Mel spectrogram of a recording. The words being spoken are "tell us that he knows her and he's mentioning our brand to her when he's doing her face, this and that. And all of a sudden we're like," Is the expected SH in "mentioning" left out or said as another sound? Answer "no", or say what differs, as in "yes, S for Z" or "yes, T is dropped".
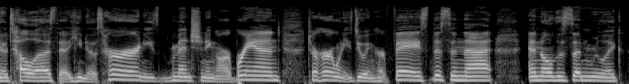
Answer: no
